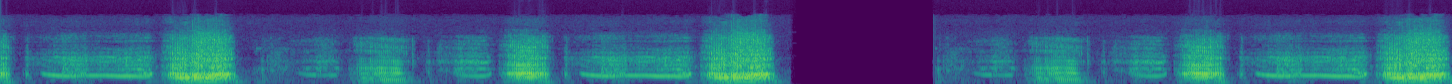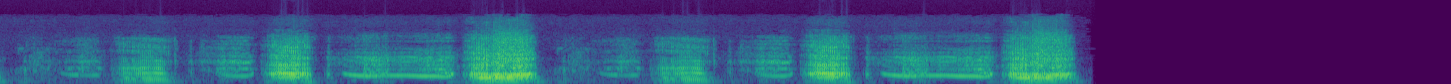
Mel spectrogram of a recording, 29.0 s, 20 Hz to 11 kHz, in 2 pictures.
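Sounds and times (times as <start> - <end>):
rhinoceros calling: 9.4 - 25.3.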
